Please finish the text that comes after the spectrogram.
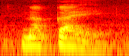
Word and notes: nakai: Aneityum

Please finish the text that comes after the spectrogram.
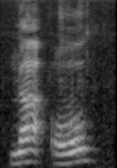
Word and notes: naa ool: Xyzyl

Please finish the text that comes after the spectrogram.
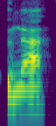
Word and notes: wqa: Apatani

